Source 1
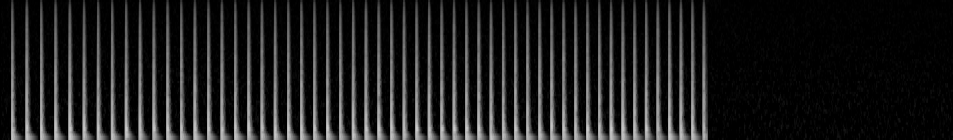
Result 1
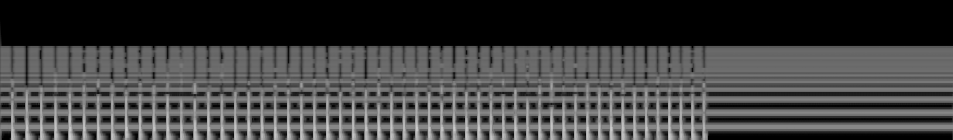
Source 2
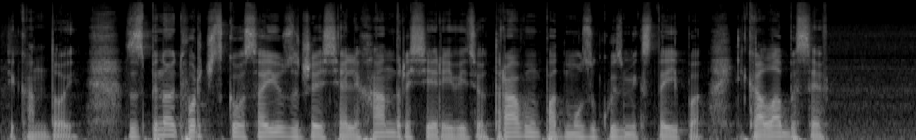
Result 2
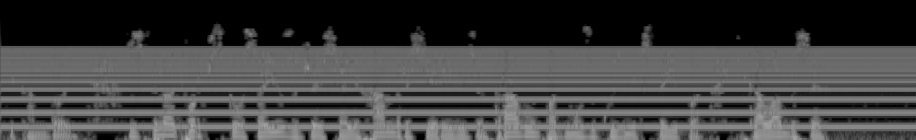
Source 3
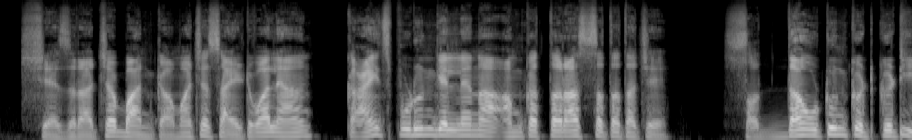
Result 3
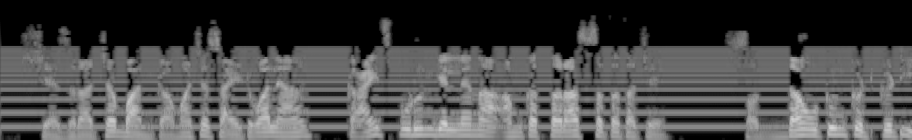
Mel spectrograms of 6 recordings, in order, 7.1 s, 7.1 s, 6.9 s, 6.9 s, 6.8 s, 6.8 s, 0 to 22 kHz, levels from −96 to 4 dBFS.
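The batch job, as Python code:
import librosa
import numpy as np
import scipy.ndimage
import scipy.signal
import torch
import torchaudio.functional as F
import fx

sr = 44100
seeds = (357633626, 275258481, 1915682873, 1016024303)

y = fx.dmg_buzz(x, sr, base_hz=400.0, harmonics=13, level_db=-38.0, tilt_db=-2, odd_only=False)
y = fx.spec_topn(y, sr, count=64)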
